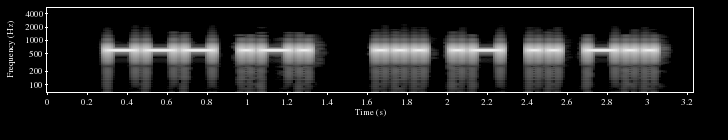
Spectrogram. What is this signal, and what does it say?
Morse code, heard as a keyed tone, about 25 wpm, 600 Hz. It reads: OR SAID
